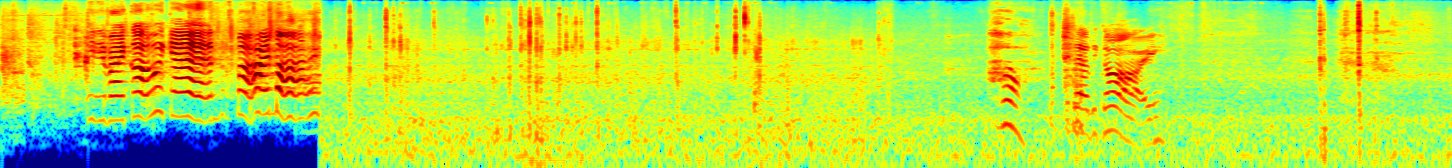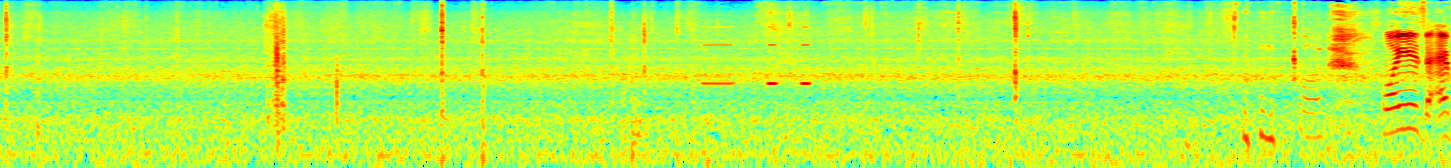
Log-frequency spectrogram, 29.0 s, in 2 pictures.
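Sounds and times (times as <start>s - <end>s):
car engine hum inside cabin: 3.2s - 29.0s.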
